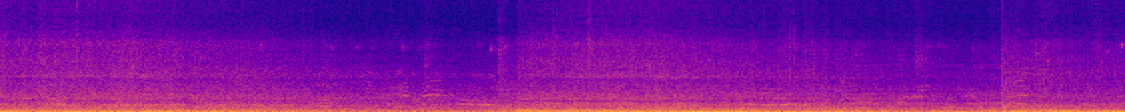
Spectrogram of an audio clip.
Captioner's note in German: schreien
